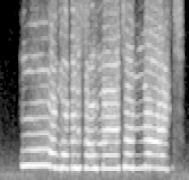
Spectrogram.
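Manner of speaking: worked-up high cry of frustration; exasperated outburst. Real, not acted. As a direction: wail it high, working yourself up. Venting, escalating repeats of one line.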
